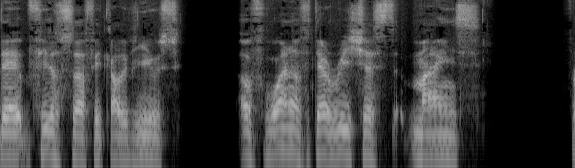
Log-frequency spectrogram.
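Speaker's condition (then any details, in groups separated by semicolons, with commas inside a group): ALS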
